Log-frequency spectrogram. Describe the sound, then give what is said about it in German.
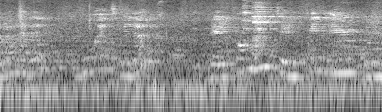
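A few light glass clinks ring out against a steady murmur of voices, like drinks touched together in a toast during a happy hour. “Ah ja, das heißt Happy Hour. Ich habe das verstanden. Happy Hour heute. Geil. Klasse. Schön. Prost.”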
